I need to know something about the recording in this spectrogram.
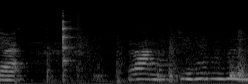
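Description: A woman speaking in short phrases, with one sharp clink of tableware just over half a second in.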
